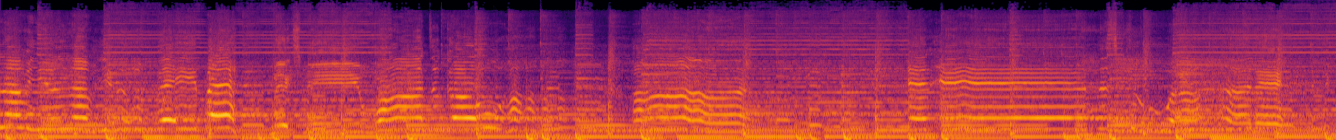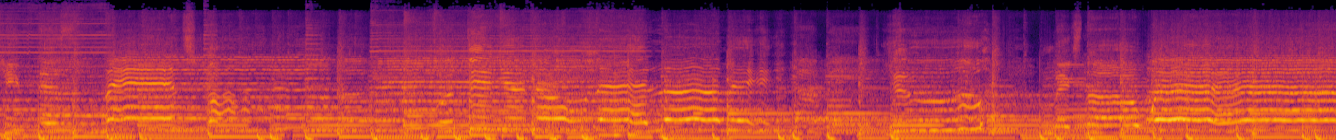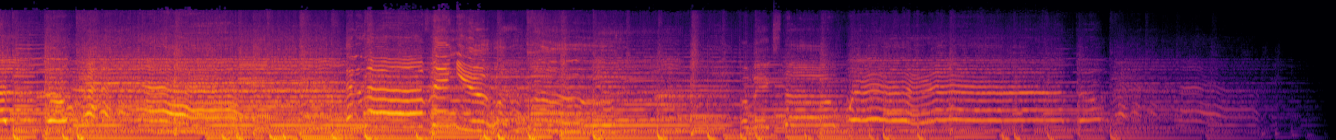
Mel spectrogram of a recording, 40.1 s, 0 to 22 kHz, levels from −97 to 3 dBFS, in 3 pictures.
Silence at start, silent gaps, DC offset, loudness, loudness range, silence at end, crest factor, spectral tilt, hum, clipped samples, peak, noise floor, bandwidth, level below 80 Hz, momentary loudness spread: 0 s; none; under 0.1%; -18 LUFS; 10 LU; 1.95 s; 18 dB; -5.5 dB/octave; none; under 0.1%; -2 dBFS; -70 dBFS; 20 kHz; -28 dBFS; 10 LU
